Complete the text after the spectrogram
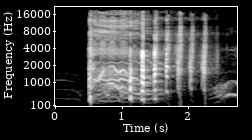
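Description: A male cat lets out a loud, drawn-out yowl that breaks into a series of sharp, rhythmic growling pulses, with no talking over it.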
